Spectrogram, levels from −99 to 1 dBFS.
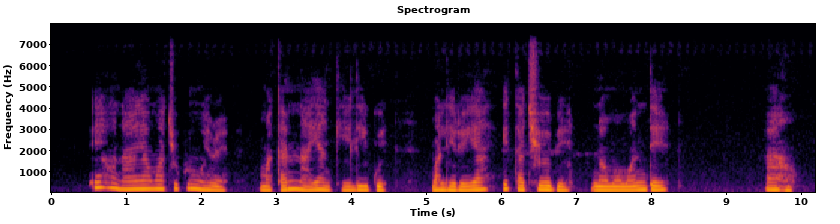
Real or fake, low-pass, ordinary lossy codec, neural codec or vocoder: real; 7.2 kHz; none; none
